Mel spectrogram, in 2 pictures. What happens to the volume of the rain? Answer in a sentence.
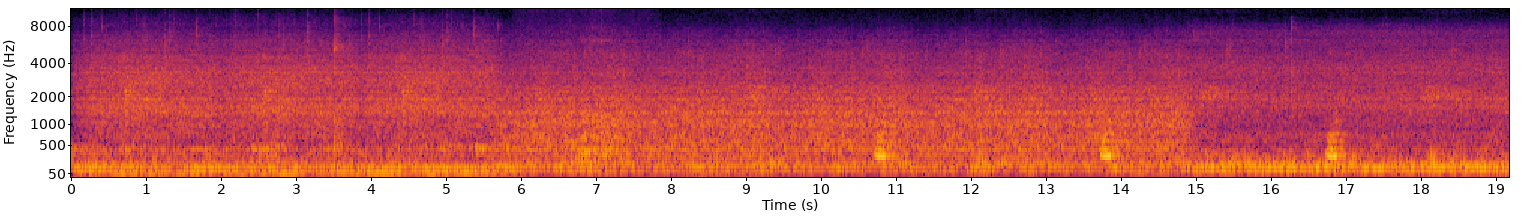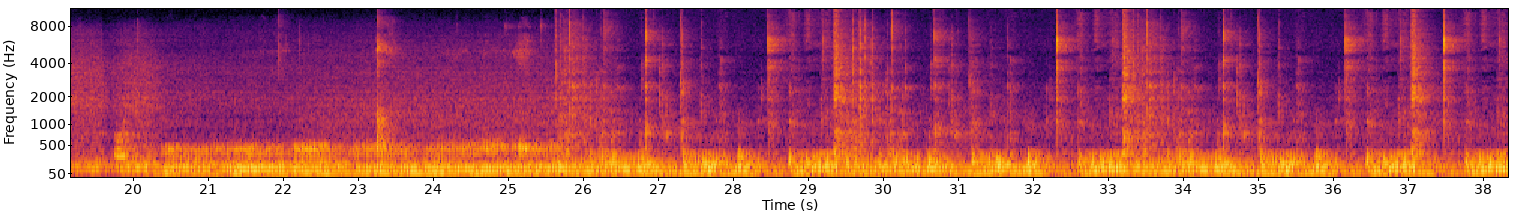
The volume of the rain goes down.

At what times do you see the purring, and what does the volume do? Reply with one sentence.
The purring can be heard from 0.0 to 38.2 s, getting louder.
